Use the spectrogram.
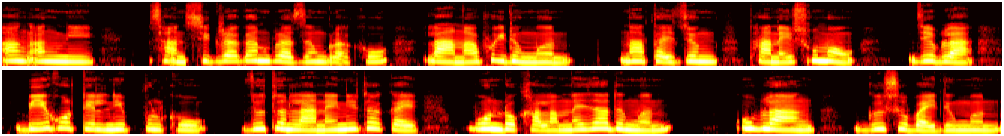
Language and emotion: Bodo, sad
